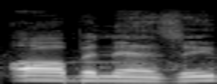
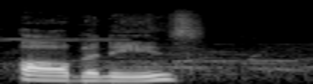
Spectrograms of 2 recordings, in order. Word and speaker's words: Albanese: Albanese is the kicker, Matthew Albanese. That is how I will pronounce it going for the rest of the game. I was saying Albanese.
